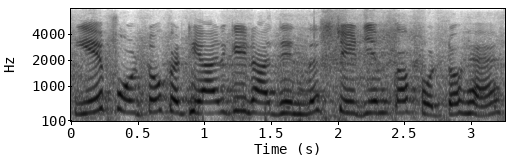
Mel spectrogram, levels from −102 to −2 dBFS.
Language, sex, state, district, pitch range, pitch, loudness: Hindi, female, Bihar, Katihar, 295-320 Hz, 305 Hz, -12 LUFS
